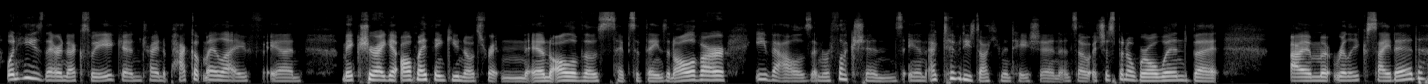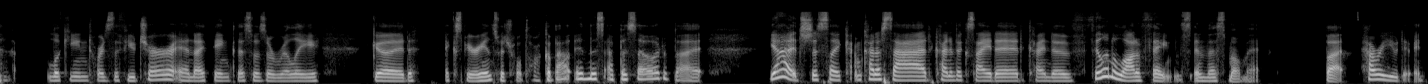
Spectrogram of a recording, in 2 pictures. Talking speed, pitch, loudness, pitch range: 205 wpm, 180 Hz, -23 LUFS, 165-205 Hz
